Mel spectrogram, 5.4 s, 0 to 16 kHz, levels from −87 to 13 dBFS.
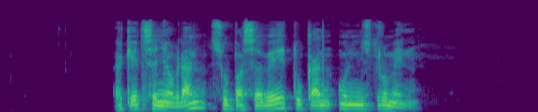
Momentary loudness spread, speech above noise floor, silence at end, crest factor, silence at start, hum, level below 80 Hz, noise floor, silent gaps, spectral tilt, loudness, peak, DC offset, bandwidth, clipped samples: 8 LU; 68 dB; 1.25 s; 16 dB; 1.15 s; none; -56 dBFS; -83 dBFS; none; -5 dB/octave; -16 LUFS; -2 dBFS; under 0.1%; 8 kHz; under 0.1%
